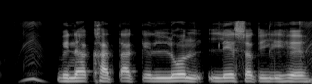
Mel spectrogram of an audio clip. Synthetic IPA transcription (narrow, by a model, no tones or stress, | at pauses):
bɪnakʰaːt̪akeloːnlesəkliɦɛː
